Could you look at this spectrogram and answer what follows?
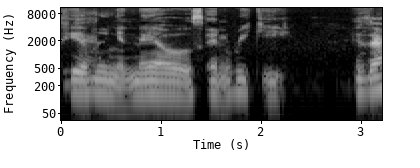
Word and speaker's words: Reiki: healing and nails and Reiki. Is that how you say it? Reiki.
